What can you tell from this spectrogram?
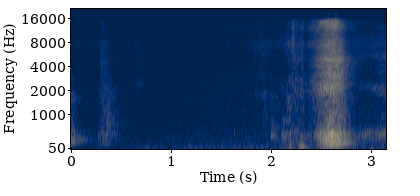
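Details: Induced sneezing from a cat allergy: a quick intake of breath, then one sharp, explosive sneeze in a quiet room.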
